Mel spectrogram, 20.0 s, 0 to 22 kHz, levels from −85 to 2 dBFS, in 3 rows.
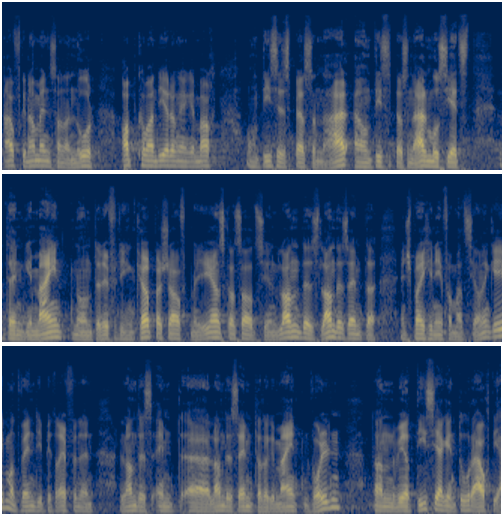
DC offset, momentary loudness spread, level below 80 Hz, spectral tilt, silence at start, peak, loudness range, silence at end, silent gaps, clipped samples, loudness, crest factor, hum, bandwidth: under 0.1%; 11 LU; -54 dBFS; -5 dB/octave; 0.05 s; -6 dBFS; 5 LU; 0 s; none; under 0.1%; -30 LUFS; 24 dB; none; 16 kHz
